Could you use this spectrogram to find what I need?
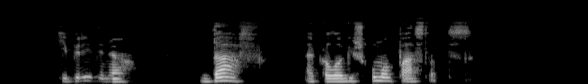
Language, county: Lithuanian, Klaipėda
